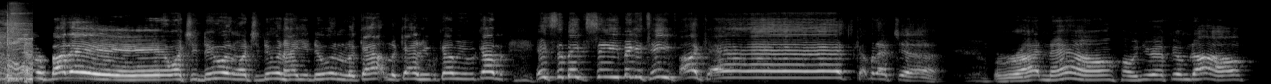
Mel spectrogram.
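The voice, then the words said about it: Over-the-top radio DJ voice. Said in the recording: “I was doing kind of a radio voice there and I just went all crazy with it.”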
